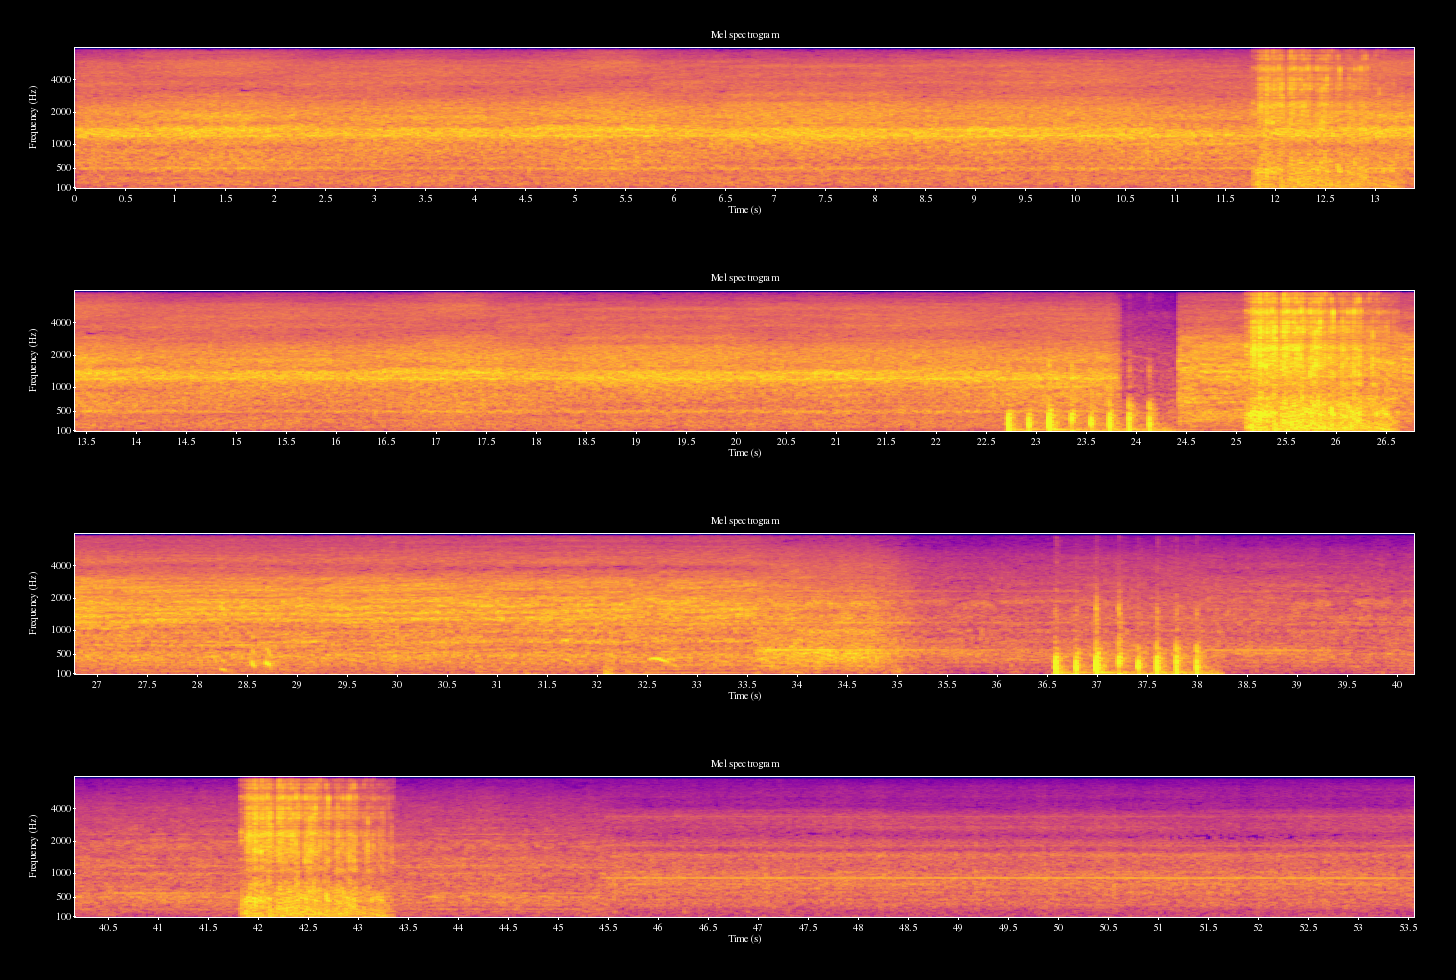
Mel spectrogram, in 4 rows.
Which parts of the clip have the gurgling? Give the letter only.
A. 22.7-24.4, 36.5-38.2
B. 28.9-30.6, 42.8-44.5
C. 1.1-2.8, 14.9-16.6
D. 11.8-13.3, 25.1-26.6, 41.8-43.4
D.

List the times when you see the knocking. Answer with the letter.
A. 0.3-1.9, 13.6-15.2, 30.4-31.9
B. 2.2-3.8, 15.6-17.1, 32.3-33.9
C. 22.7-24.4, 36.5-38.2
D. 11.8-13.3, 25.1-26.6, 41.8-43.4
C.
